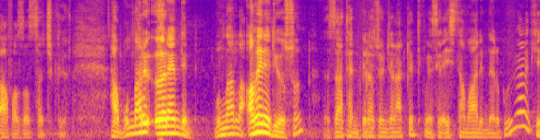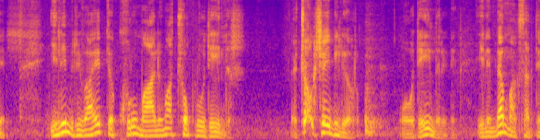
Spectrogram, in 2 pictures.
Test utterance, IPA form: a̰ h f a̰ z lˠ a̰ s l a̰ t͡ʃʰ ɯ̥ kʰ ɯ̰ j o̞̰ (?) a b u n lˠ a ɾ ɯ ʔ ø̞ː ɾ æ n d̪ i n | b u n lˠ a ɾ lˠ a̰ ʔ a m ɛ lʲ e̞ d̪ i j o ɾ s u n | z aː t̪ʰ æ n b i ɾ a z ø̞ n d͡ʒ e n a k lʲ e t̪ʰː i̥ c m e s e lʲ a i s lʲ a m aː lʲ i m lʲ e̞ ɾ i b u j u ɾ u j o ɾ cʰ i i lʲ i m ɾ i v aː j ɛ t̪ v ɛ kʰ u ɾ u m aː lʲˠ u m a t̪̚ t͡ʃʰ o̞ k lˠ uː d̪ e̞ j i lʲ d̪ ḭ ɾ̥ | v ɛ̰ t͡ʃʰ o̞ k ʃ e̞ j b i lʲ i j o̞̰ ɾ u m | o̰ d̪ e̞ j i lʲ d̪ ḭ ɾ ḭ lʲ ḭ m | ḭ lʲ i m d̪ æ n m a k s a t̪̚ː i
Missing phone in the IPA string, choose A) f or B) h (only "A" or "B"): B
